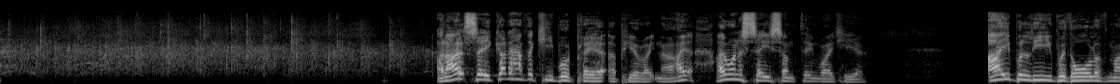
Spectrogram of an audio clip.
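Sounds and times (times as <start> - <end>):
audience clapping and cheering: 0.0 - 4.9
speech: 4.4 - 8.8, 9.9 - 11.1.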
